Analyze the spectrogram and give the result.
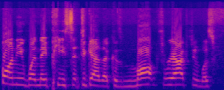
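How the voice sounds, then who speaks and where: A woman's voice: fairly high pitch, steady tone, a little fast, dry recording, faint music behind. Laughing woman game master, dry sound. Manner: cheerful, laughs often. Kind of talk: narrating a tabletop game.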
